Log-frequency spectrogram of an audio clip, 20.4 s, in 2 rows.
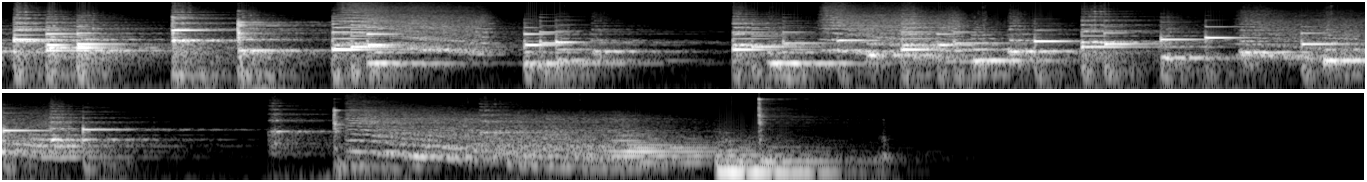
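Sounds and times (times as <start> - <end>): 
string orchestra: 0.0 - 11.5, 12.2 - 16.4
piano: 0.0 - 17.0.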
